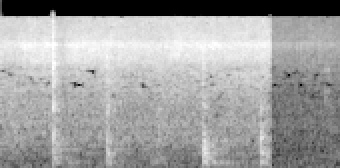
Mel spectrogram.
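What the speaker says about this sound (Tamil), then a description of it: "நல்லா அழுத்தி விட்டு இப்படி வதக்கிக்கோங்க." Mashed banana sautés in a hot pan, giving a loud steady sizzle marked by about four scraping, pressing strokes of a spoon before it cuts off abruptly near the end.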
